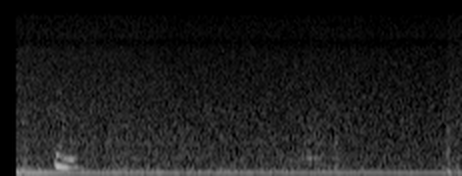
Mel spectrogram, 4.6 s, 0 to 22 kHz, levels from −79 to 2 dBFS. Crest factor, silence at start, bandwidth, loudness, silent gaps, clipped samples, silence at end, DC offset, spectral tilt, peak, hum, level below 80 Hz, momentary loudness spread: 20 dB; 0.15 s; 16.5 kHz; -40 LUFS; none; under 0.1%; 0 s; under 0.1%; -6 dB/octave; -18 dBFS; none; -60 dBFS; 15 LU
